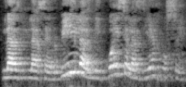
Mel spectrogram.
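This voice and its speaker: A woman giving an animated sermon testimony, acting out her prayers and conversations. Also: fairly high pitch, normal speed. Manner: animated, acts out dialogue with God. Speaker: church speaker giving testimony. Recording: echoey room, mic at a distance.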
